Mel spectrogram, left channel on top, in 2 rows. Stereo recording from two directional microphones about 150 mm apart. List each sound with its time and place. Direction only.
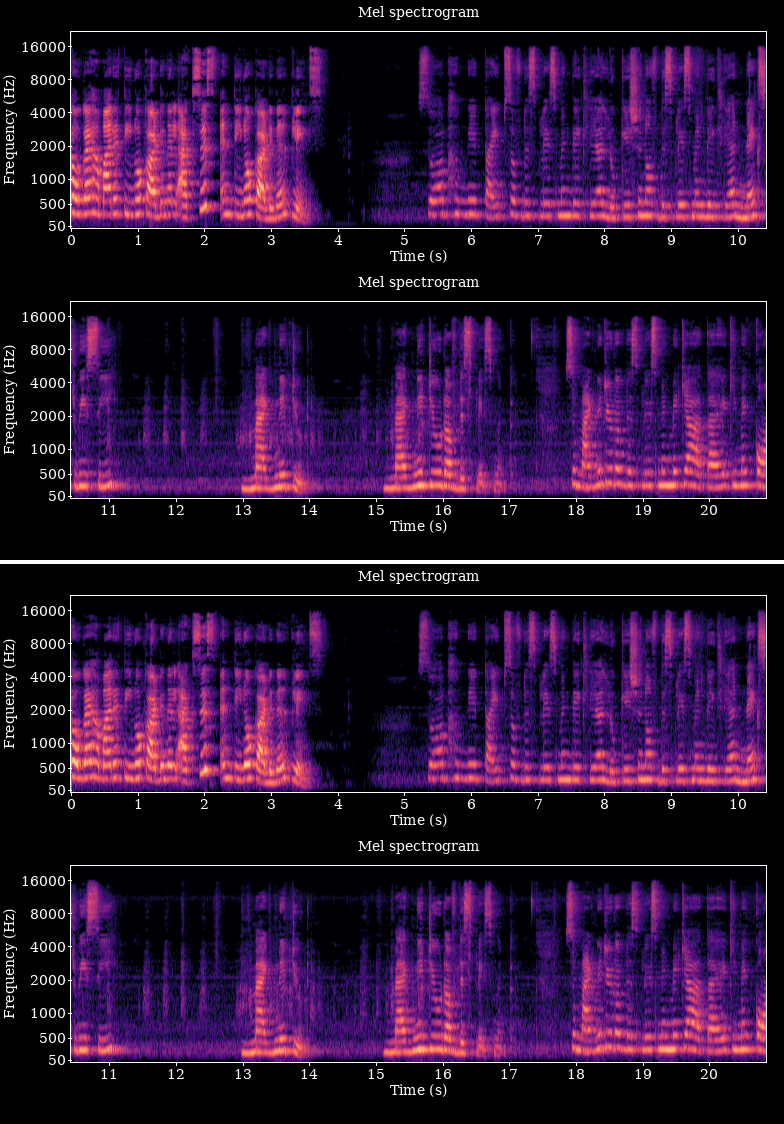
0.0 s a woman's voice: 30° left (ahead or behind)
5.3 s a woman's voice: 10° right (ahead or behind); by 11.0 s 5° left (ahead or behind)
13.1 s a woman's voice: 5° left (ahead or behind)
15.2 s a woman's voice: centre (ahead or behind)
